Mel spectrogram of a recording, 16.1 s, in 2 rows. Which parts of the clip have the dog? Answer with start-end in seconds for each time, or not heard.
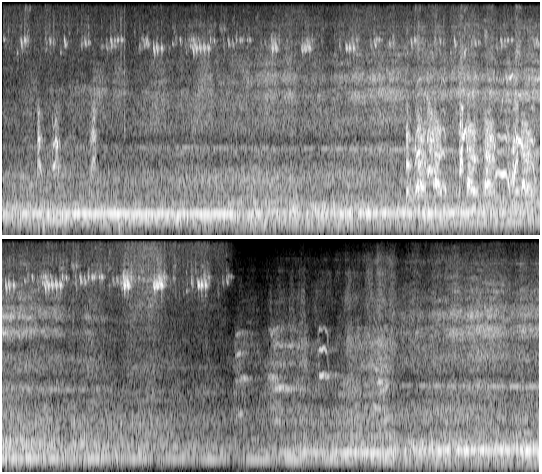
0.5-2.0, 6.0-8.1, 11.6-13.9.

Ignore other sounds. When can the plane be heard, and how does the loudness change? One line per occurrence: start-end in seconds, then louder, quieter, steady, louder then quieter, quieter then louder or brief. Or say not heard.
0.0-16.0 quieter then louder.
